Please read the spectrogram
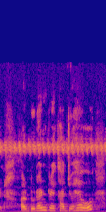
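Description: A woman speaking Hindi in a steady narrating voice, with a thin high-pitched trill running steadily underneath.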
